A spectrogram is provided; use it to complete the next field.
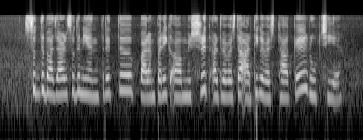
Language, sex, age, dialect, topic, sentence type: Maithili, female, 18-24, Eastern / Thethi, banking, statement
